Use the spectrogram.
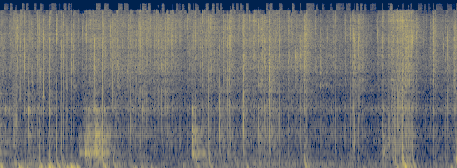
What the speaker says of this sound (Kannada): ಎಣ್ಣೆ ಬಿಸಿ ಆದಮೇಲೆ ಈರುಳ್ಳಿ ಹಾಕ್ಕೊಳತ್ತೇನೆ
